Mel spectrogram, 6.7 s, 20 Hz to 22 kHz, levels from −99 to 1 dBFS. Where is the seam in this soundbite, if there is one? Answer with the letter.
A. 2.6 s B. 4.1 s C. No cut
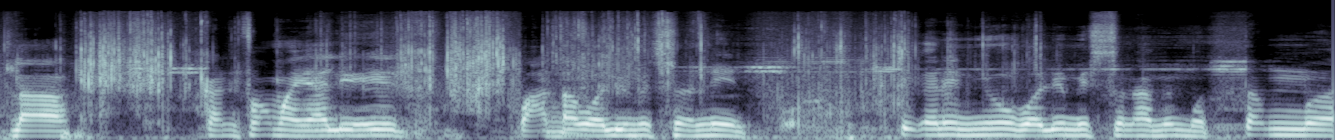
C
